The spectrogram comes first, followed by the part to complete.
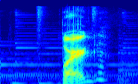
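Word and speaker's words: Burgh: He's from generation five and Berg. Okay, Berg. Thank you. Thank you for letting me pronounce helping me pronounce it.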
